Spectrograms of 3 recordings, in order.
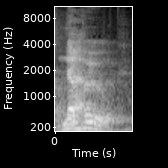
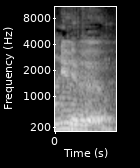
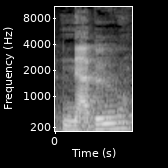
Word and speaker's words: Naboo: In Star Wars, Naboo, not Nubu, not Nubu or what'd you call it? Naboo. Naboo.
